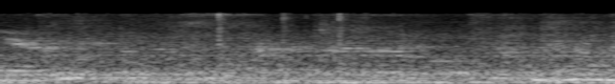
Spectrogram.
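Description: Background music and voices in a busy café, with a steady low hum and a few light clicks near the counter.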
